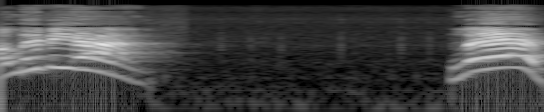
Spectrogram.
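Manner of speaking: high-pitched shouted yell calling out. Calling someone's name, then apologizing for yelling in the listener's ear: yelling. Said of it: "Sorry, I'm yelling in your ear".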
